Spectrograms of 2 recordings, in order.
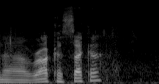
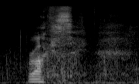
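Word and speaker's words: Roccasecca: Currently in Rocca Secca. Rocca Secca. That's how you pronounce it.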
